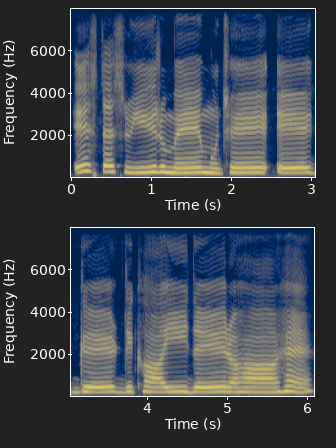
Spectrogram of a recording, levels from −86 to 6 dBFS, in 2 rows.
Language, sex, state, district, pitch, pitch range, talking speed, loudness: Hindi, female, Madhya Pradesh, Katni, 235 Hz, 225-245 Hz, 100 wpm, -11 LUFS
